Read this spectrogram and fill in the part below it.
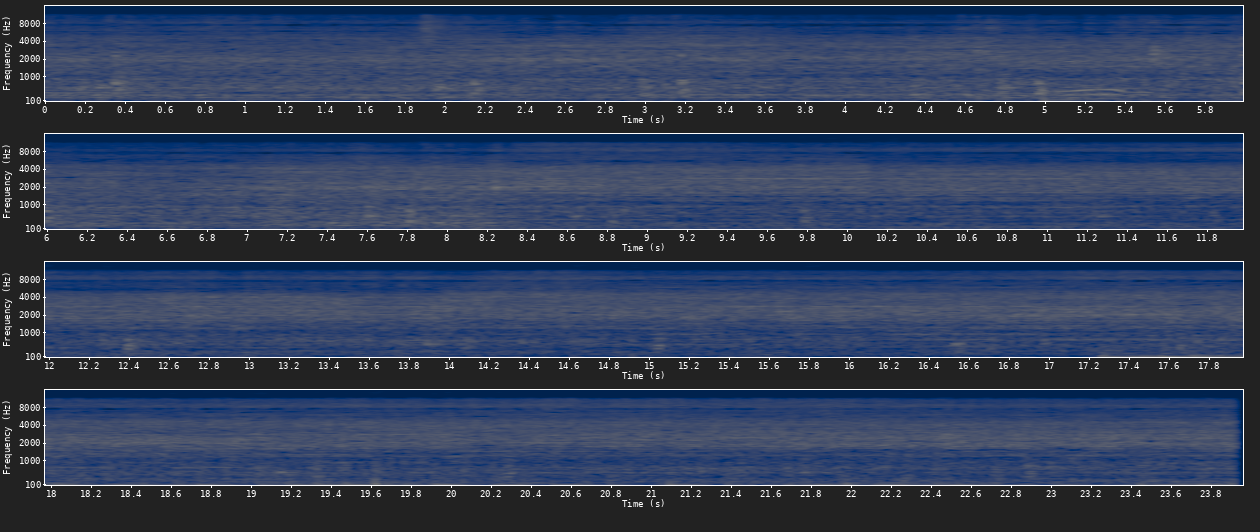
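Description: A bottling machine hums and clatters steadily.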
